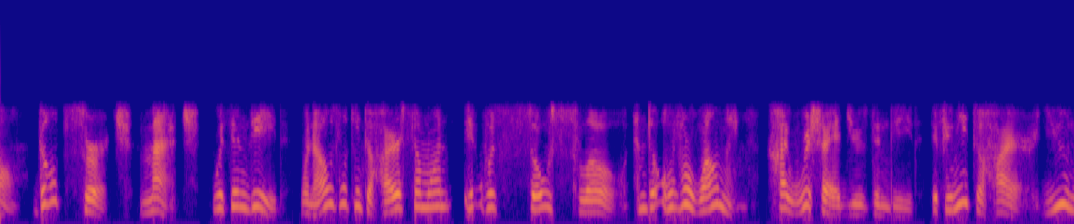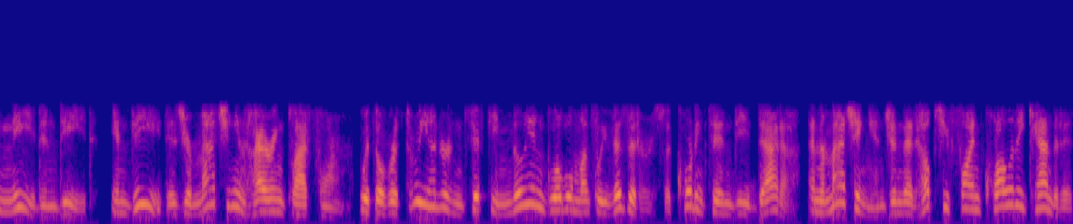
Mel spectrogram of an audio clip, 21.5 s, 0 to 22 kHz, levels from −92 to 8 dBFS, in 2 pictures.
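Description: Speech passed through an AMR narrowband mobile codec at a low rate, consistent with AMR-NB near 6.7 kbps, so the audio is band-limited to about 300 Hz to 3.5 kHz, nothing above 3.6 kHz, with heavy buzzy, synthetic coding damage throughout.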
